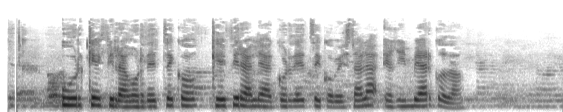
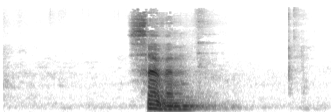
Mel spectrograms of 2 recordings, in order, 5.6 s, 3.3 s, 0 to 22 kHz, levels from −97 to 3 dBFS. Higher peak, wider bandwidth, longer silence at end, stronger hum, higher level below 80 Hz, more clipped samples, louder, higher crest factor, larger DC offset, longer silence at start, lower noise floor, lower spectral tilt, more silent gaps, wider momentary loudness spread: about the same, -4 dBFS vs -2 dBFS; second, 10.5 kHz vs 16 kHz; second, 0.1 s vs 1.3 s; neither; second, -74 dBFS vs -68 dBFS; neither; second, -21 LUFS vs -18 LUFS; about the same, 18 dB vs 22 dB; neither; second, 0.1 s vs 1.3 s; second, -48 dBFS vs -78 dBFS; about the same, -5 dB/octave vs -4.5 dB/octave; neither; second, 12 LU vs 15 LU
